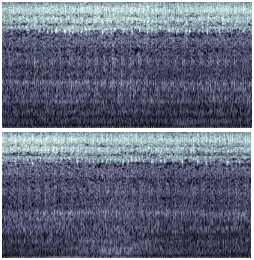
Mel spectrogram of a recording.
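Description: Fast light clatter, about three ticks a second, rides over a steady idle with a bright metallic edge; top-end noise, cause unconfirmed.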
